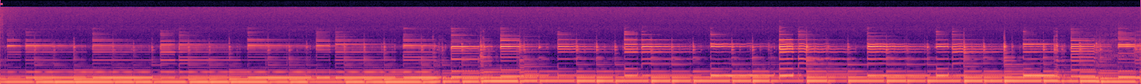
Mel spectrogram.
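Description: A rock song with distorted electric guitar plays loud and continuous, opening with sustained chords before the full band kicks in with a driving beat a few seconds later.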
